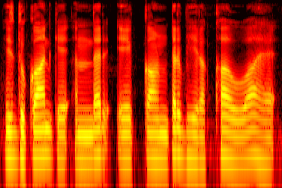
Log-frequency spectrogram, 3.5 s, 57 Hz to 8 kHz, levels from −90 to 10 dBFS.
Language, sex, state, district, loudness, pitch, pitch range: Hindi, male, Uttar Pradesh, Saharanpur, -20 LUFS, 120 Hz, 115-130 Hz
